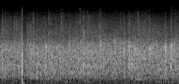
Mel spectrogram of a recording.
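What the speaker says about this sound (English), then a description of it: "So after a big round of applause." Steady, dense applause from a lecture-hall audience in a computer science class, filling the short moment at an even level with no voices over it.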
